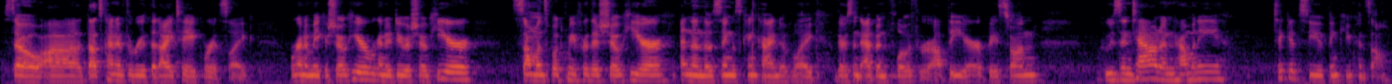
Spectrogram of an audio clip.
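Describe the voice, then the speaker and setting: A woman's voice: sits low, fairly even intonation, fairly quick, pushed and bright. An American woman in her thirties from Florida, giving chatty, rambling answers in a casual interview. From Florida, United States. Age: 30s. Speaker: interviewee, singer and burlesque performer. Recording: clear background noise.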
